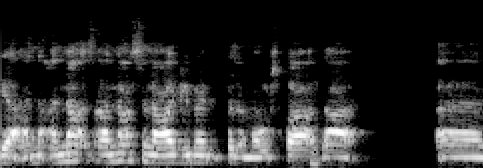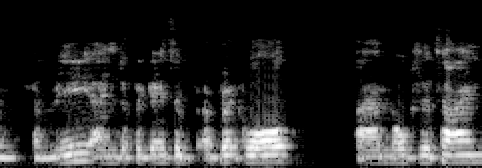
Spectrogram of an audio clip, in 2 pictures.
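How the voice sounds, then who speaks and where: A man with a dark, mellow tone and fairly high pitch speaks at a moderate pace with lively intonation. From Manchester, England. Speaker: goalkeeper coach. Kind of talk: podcast interview. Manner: hesitant, many fillers and restarts.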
